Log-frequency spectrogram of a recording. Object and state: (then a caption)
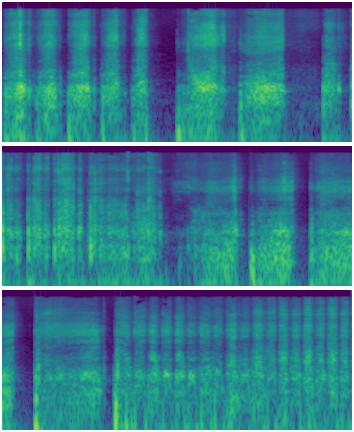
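Faux snakeskin leather handbag. Long nails scratch quickly along the side and bottom edge of a small, boxy, snake-print faux leather handbag lying on fur. The result is a run of short, dry, rasping scrapes in quick bursts, separated by brief pauses. The sound is full in the low and mid range, with a thin airy top.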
